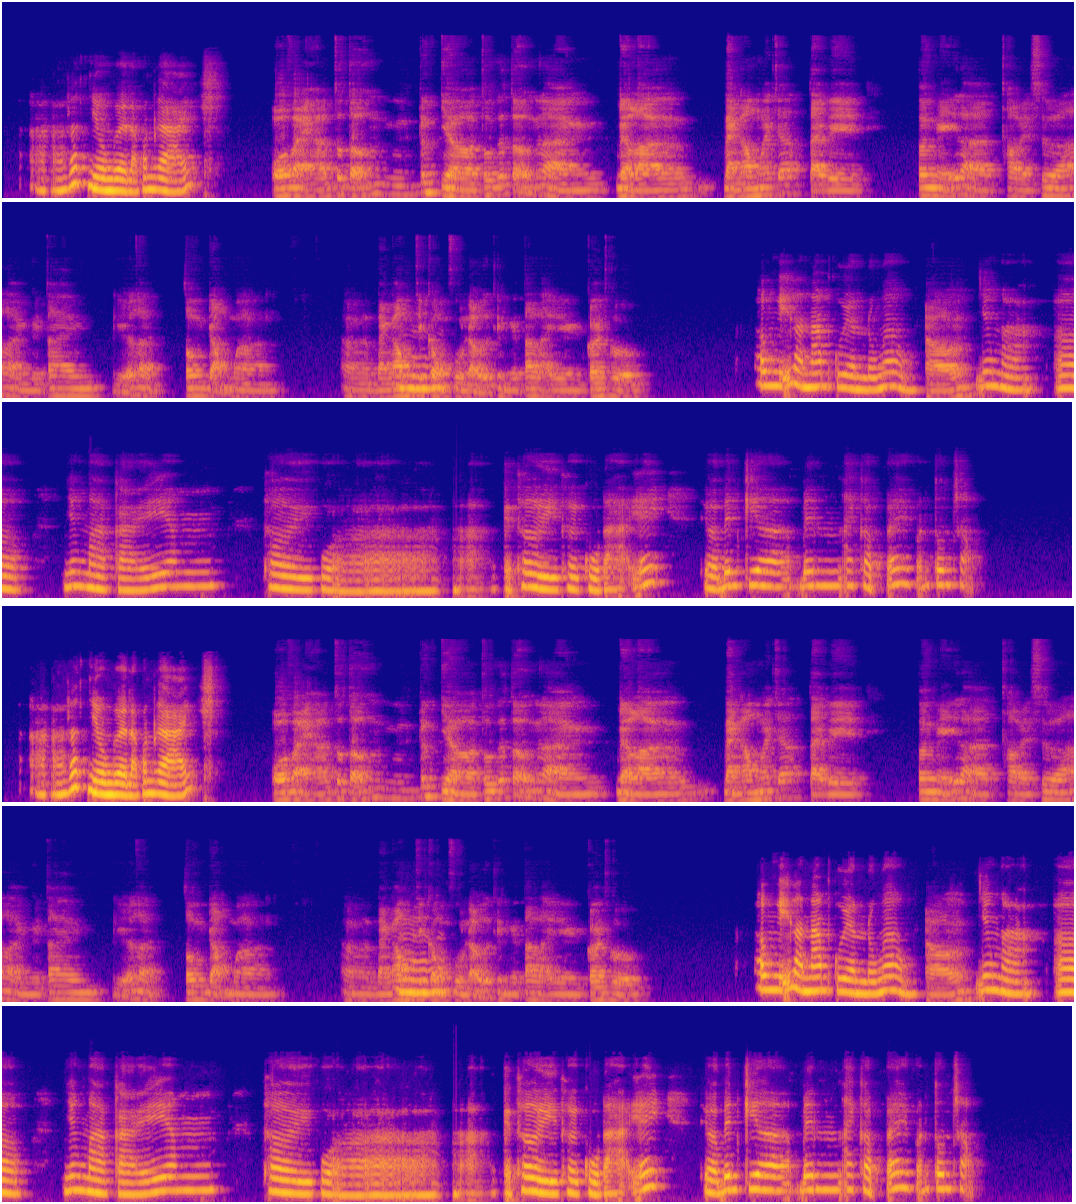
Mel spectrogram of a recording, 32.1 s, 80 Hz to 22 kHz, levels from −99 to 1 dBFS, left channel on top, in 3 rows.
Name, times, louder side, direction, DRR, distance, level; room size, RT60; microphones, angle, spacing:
voice 1, 0.3-2.1 14.7-15.2 18.2-19.9 20.5-21.6 22.1-23.6 24.1-31.2, right 3 dB, 45° right, 0.5 m, -18 dB
voice 2, 2.7-8.6 9.2-12.3 12.5-13.5 14.1-17.1 19.9-20.4, left 1 dB, 15° left, 3.0 m, -29 dB
13.0 x 10.5 x 2.7 m
head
